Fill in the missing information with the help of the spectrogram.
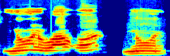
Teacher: इस व को जो है नाक में चढ़ाने से बचाना है। मैंने आपसे कहा था कि नाक में चढ़ाने से अलिफ मदद या मद्दा और वाऊ मद्दा इन तीन हरूफों को नाक में चढ़ाने से बचाना है।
